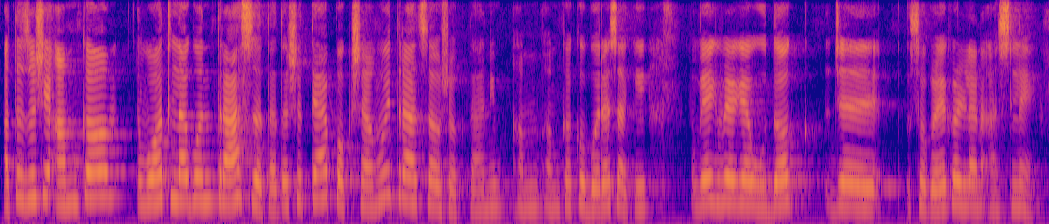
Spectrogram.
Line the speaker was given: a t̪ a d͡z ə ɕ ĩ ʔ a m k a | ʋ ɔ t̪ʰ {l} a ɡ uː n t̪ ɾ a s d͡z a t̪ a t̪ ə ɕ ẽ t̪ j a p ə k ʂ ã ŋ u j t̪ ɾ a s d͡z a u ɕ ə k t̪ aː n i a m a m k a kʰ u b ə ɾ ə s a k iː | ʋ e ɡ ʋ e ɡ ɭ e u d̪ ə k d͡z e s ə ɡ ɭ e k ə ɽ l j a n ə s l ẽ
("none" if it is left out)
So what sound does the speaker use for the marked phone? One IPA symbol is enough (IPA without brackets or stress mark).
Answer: l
